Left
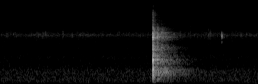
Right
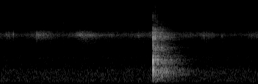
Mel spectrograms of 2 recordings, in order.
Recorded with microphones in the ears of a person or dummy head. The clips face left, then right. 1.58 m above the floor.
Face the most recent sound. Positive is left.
turn(degrees=25)  # may be behind; listen again after turning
